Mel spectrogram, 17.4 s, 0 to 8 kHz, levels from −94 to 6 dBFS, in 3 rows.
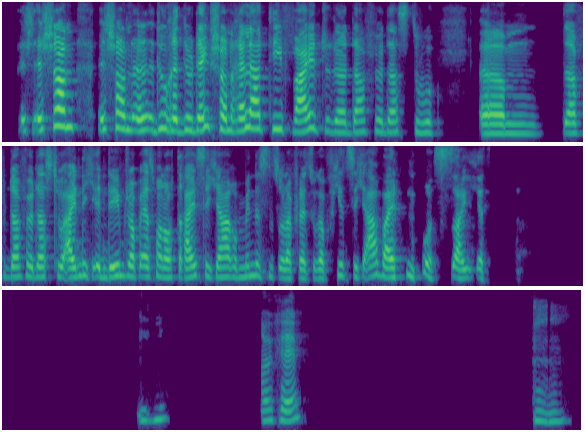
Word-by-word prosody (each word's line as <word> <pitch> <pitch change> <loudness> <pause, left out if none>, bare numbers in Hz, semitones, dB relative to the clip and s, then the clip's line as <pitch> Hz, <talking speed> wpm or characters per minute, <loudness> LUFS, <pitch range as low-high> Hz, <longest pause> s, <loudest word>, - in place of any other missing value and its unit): Is - - -6
ist - - +2
schon 345 -1 +8 0.2
ist 255 +3 -1
schon, 300 -4 +3
äh, 265 +1 +2
du 300 +2 0
re 255 -3 +4
denkst 265 +6 +4
schon 270 -3 +3
relativ 290 +1 +3
weit 250 +4 +4
da 220 -1 -1
dafür, 230 +2 -5
dass 225 0 -5
du, 220 -1 -8 0.5
ähm 200 -1 0 0.2
dafür, 210 +1 -2
dass 210 -1 -1
du 215 0 -4
eigentlich 210 +3 +1
in 205 -2 -1
dem 220 +3 +2
Job 220 -2 -1
erst 215 -1 -1
mal 220 - -2
noch 195 -1 0
30 210 +1 -2
Jahre 205 0 +1
mindestens 215 0 -9
oder 185 -1 -2
vielleicht 185 -1 -5
sogar 185 -1 -5
40 220 -4 -8
arbeiten 210 -2 0
musst, - - -6
sage 185 -1 -1
ich 190 - -14
jetzt. 185 - -8 2.3
Mhm, 230 +3 -14 0.9
okay. 220 +4 -7 2.3
Mhm. 205 0 -14
220 Hz, 145 wpm, -24 LUFS, 205-250 Hz, 2.3 s, schon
